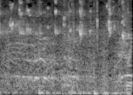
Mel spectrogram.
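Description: Basketball being dribbled on a hardwood court: repeated low thuds of the ball hitting the floor.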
